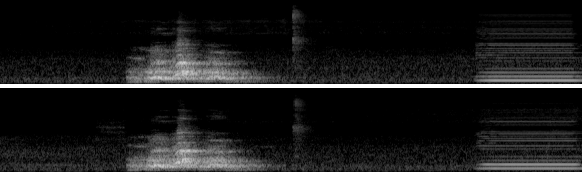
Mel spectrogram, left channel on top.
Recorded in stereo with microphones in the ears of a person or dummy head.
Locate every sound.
1.3 s a dog barking: 20° left (ahead or behind), 1.1 m; by 2.5 s 10° right (ahead or behind), 1.0 m
2.9 s a clap: 80° left, 1.9 m
4.7 s a phone buzzing: 70° left (ahead or behind), 2.5 m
